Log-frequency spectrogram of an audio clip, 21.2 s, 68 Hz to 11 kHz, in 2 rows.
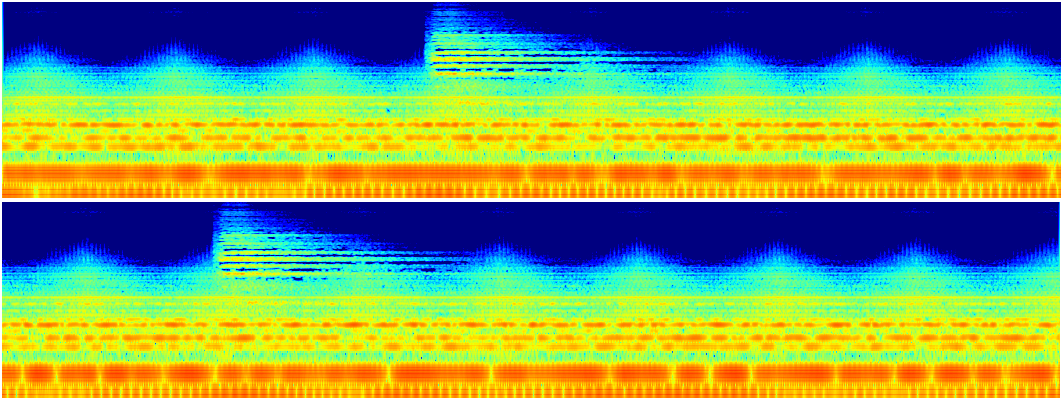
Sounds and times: drone 0:04.2 - 0:07.9
drone 0:12.7 - 0:16.7

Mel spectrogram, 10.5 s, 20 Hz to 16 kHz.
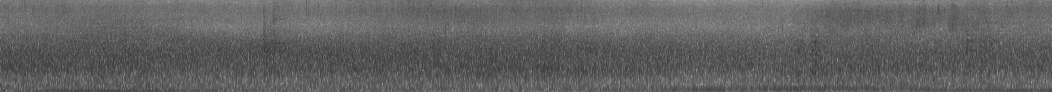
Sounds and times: Medium traffic 0:00.0 - 0:10.5

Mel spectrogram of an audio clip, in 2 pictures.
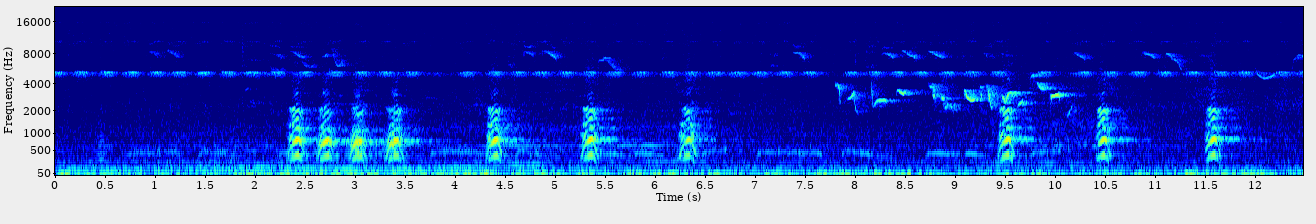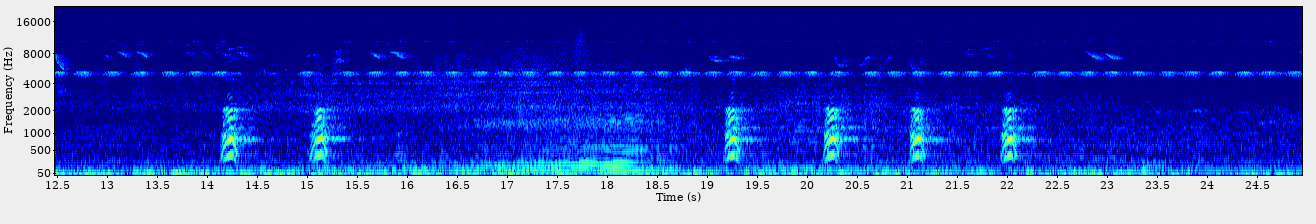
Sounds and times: trees 0:00.0 - 0:24.9
birds 0:00.8 - 0:13.5
dog 0:02.3 - 0:03.6
dog 0:04.3 - 0:04.6
dog 0:05.2 - 0:05.6
dog 0:06.2 - 0:06.6
dog 0:10.4 - 0:10.8
dog 0:11.5 - 0:11.8
dog 0:14.2 - 0:15.4
birds 0:18.9 - 0:23.2
dog 0:19.2 - 0:19.5
dog 0:20.2 - 0:21.4
dog 0:22.0 - 0:22.3

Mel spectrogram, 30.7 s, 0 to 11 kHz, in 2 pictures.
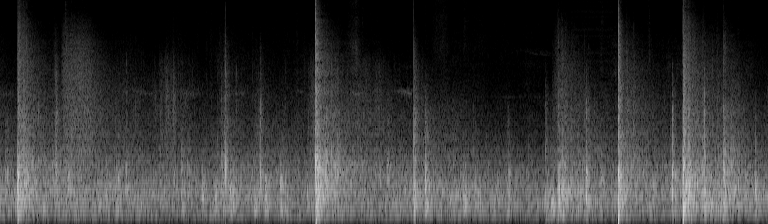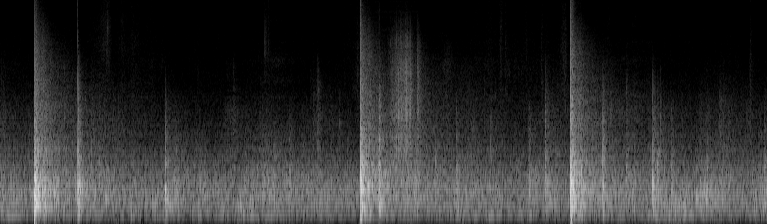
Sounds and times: Fireworks, rockets 0:00.0 - 0:30.7

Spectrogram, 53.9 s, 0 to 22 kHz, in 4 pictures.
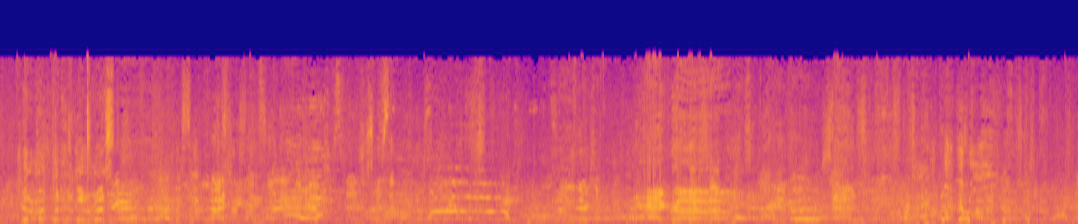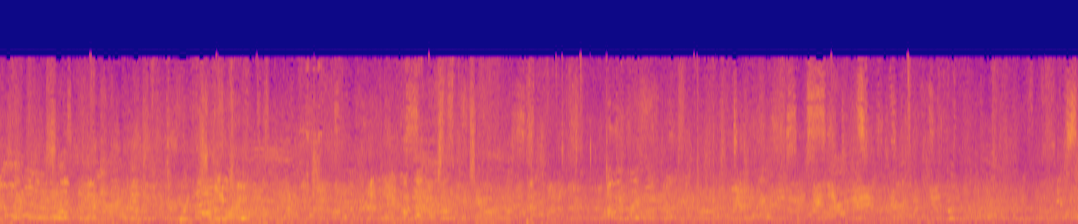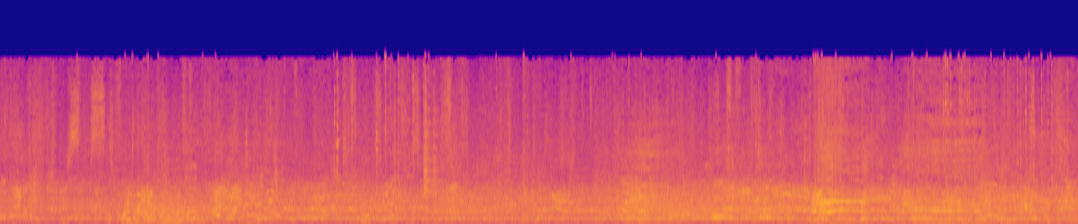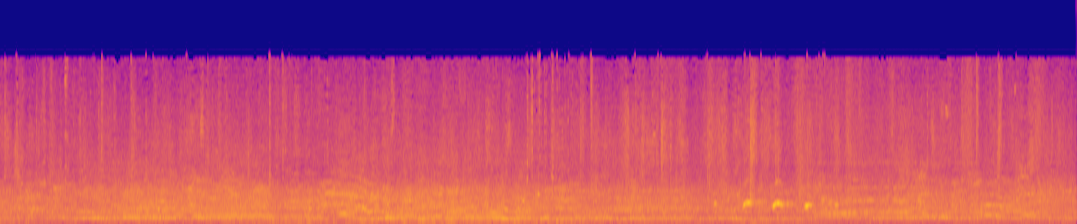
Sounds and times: crowd 0:00.0 - 0:53.8

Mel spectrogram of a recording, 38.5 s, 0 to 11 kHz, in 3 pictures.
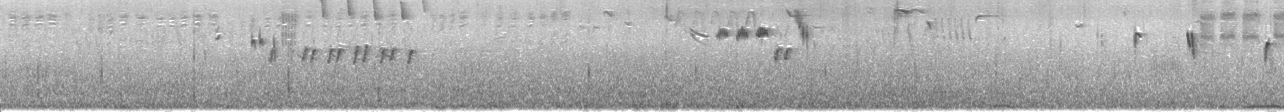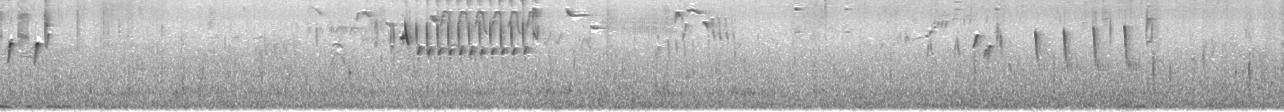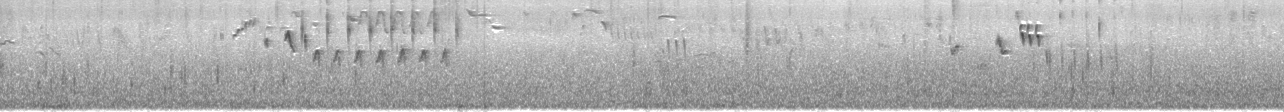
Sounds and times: stream 0:00.0 - 0:38.5
wind 0:00.0 - 0:38.5
Nightingale singing 0:06.8 - 0:08.2
Nightingale singing 0:11.3 - 0:13.4
Nightingale singing 0:16.2 - 0:18.9

